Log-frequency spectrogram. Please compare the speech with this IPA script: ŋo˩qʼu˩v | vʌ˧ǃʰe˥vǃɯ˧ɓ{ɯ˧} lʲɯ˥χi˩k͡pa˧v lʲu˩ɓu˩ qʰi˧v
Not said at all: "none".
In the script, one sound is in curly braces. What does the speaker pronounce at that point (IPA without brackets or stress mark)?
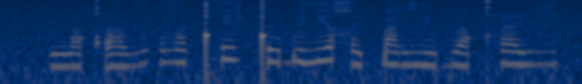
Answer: ɯ˧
